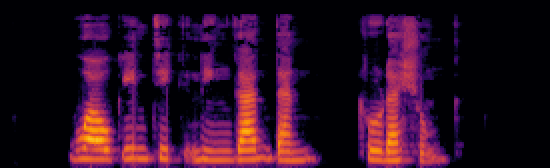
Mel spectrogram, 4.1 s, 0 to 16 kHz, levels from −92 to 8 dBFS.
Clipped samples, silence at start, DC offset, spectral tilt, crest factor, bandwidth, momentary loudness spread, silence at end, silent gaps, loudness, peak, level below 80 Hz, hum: under 0.1%; 0.55 s; under 0.1%; -5 dB/octave; 20 dB; 11.5 kHz; 19 LU; 0.85 s; 2.55-2.59 s; -19 LUFS; 0 dBFS; -68 dBFS; none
